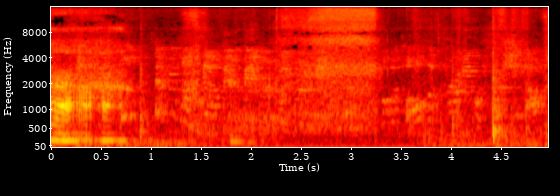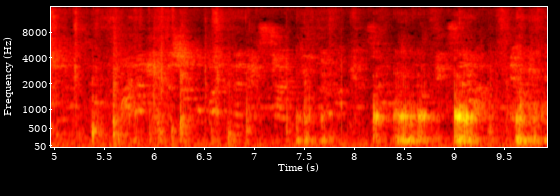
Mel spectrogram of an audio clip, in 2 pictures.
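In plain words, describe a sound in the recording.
Small dogs' paws patter on a hard floor.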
